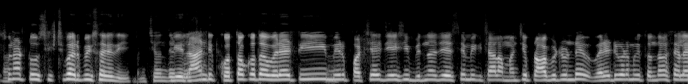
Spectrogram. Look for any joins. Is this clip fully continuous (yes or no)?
yes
